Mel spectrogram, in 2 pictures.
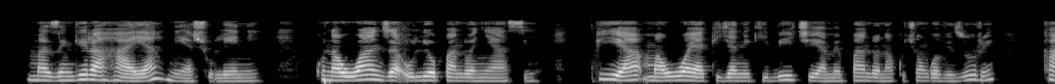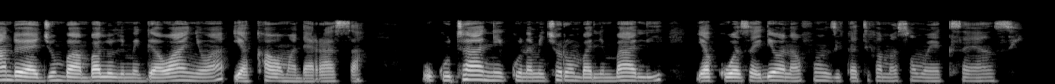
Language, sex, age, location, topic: Swahili, female, 18-24, Kisumu, education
